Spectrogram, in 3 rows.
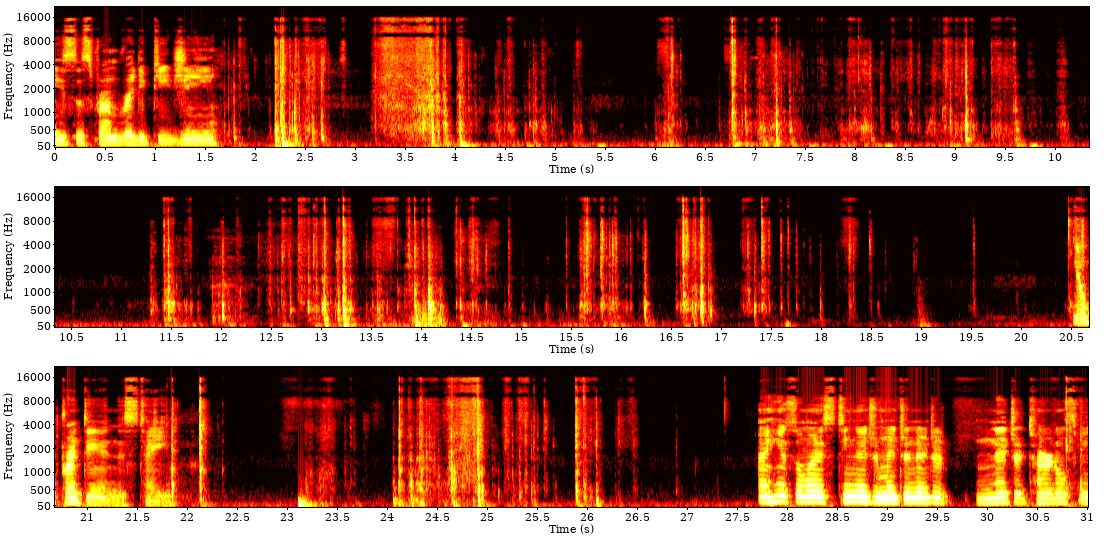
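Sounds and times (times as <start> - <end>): handling plastic cassette and cardboard: 1.6 - 5.3, 6.0 - 10.2, 11.3 - 18.8, 23.6 - 26.5, 30.7 - 31.0.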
